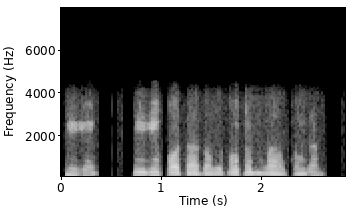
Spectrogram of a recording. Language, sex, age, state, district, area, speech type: Hindi, male, 60+, Rajasthan, Jaipur, urban, conversation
